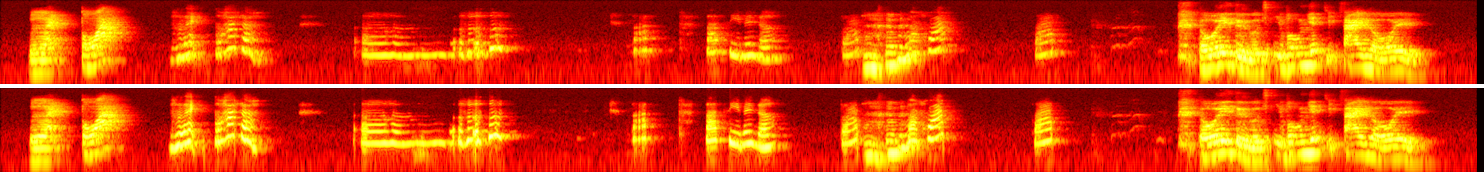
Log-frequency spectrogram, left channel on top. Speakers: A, on the left (about 30°); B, on the right (about 80°).
A: lạnh toát
B: <laughs> lạnh toát à ờ, <laughs> toát toát gì bây giờ toát
A: <laughs>
B: toát hoát toát
A: Thôi từ của chị vô nghĩa chị sai rồi.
